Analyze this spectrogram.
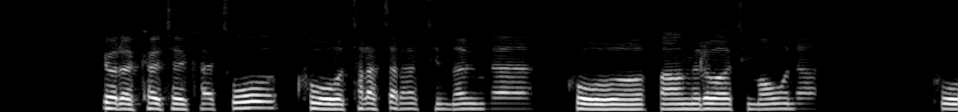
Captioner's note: speaking foreign language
